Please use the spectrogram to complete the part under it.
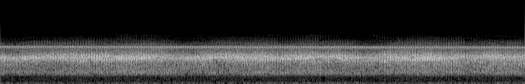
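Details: Night chorus of Mexican frogs and toads in natural habitat: a dense, unbroken mass of croaking calls, with a steady high thin tone held throughout above the chorus.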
